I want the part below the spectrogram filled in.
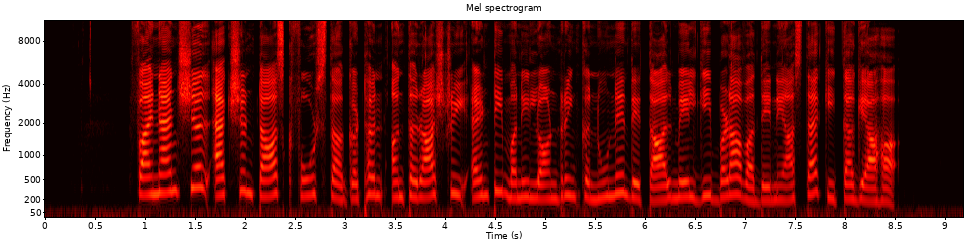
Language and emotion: Dogri, neutral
